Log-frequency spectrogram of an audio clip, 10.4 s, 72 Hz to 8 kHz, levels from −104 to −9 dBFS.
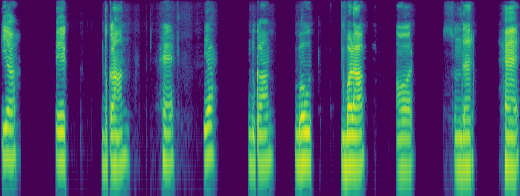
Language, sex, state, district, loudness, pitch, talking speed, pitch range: Hindi, male, Bihar, Jahanabad, -20 LUFS, 160 Hz, 65 wpm, 150-175 Hz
